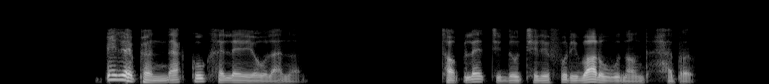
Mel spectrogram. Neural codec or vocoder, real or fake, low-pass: codec, 16 kHz in and 24 kHz out, 0.4 kbps, LongCat-Audio-Codec, two codebook decoder; fake; 5.4 kHz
